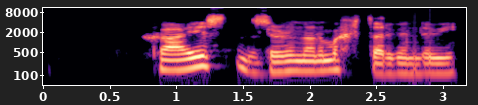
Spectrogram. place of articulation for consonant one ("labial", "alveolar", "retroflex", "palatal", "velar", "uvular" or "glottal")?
velar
